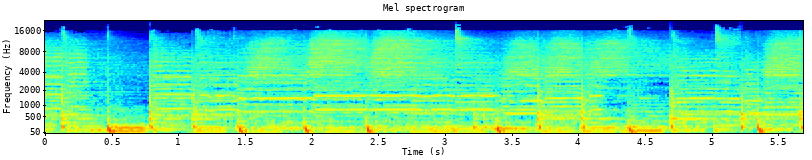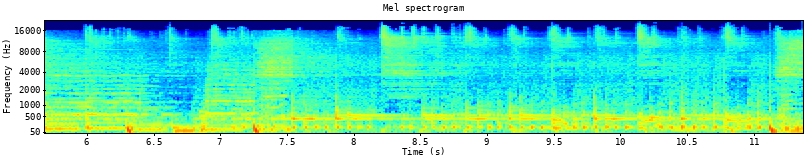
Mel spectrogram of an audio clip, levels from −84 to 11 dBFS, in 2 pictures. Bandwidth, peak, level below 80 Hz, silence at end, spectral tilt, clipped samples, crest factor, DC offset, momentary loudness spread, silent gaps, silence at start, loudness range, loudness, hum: over 20 kHz; 0 dBFS; -26 dBFS; 0 s; -4 dB/octave; under 0.1%; 16 dB; under 0.1%; 5 LU; none; 0 s; 3 LU; -17 LUFS; none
